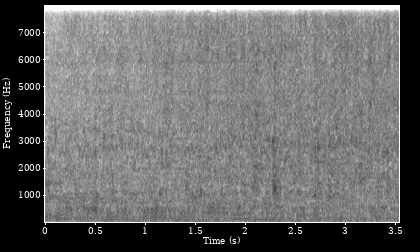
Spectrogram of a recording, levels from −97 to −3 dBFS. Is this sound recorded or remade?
remade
